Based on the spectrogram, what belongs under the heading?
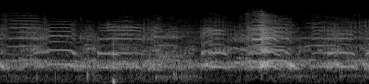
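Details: Cranes at Agamon HaHula lake on 30 December 2014. A continuous dense chorus of many overlapping rolling, trumpeting calls, rich and harmonic, with slight swells in loudness and no clear gaps.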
